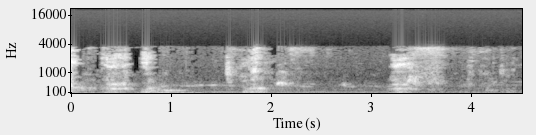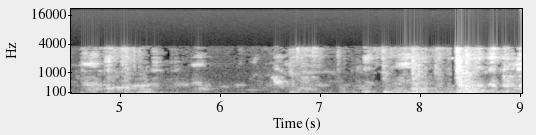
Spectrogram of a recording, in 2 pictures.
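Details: Sow that has escaped again, picked up by a farm surveillance camera: irregular bursts of rough, noisy grunting, about two a second at times, with quieter gaps and a loud cluster near the end.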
